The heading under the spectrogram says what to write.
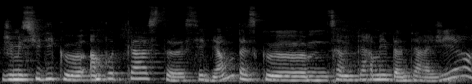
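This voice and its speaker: With an Italian accent, a woman speaks very slowly with ordinary pitch variation, amid noticeable background noise and audible room echo. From Italy. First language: Italian (speaking French). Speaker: sewing and knitting podcaster. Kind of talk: casual chat. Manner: hesitant, many fillers.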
